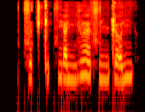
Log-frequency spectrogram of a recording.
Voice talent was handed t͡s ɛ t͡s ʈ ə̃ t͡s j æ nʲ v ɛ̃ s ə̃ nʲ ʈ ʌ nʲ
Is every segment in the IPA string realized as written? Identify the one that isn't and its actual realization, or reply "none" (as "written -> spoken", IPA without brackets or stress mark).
none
